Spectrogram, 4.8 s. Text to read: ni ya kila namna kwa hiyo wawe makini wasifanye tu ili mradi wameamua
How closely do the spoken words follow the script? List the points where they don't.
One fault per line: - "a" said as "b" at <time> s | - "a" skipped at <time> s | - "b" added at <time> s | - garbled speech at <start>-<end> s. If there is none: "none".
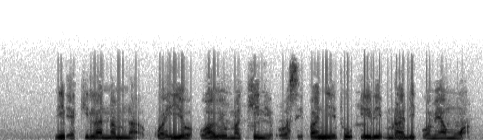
none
